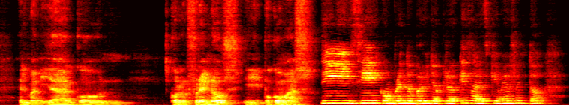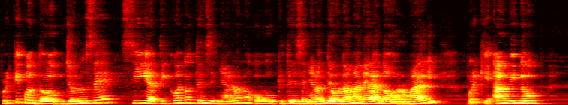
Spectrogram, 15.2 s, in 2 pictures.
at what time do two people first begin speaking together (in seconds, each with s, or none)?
none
